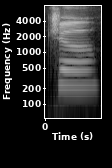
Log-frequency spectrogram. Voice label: "zher1", Taiwanese syllable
